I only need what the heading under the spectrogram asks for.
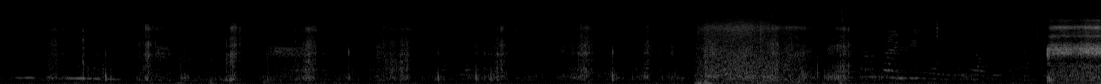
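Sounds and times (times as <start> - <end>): crisps being chewed: 0.4 - 6.9, 7.6 - 9.4.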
